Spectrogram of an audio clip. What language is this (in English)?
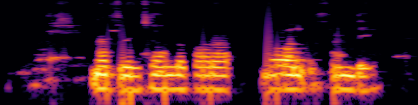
Pashto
